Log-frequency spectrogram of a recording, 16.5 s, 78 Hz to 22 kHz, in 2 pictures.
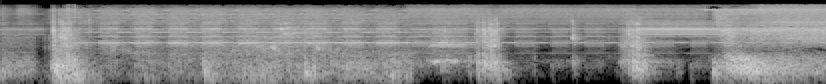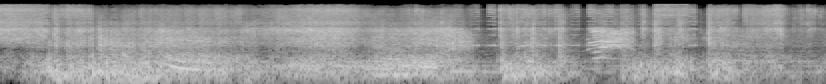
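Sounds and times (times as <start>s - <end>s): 
several electronic alarms sounding: 0.0s - 9.2s, 10.4s - 16.5s
shrill high beep: 0.8s - 6.0s, 12.8s - 15.4s.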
